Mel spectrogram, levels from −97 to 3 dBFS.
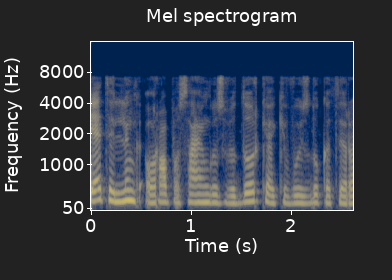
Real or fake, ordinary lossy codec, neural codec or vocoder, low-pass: real; AAC, 96 kbps; none; 7.2 kHz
